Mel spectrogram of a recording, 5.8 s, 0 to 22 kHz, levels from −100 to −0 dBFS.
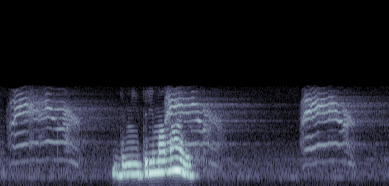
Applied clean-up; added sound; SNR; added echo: none; Cat; 14 dB; reverberation time 0.3 s.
